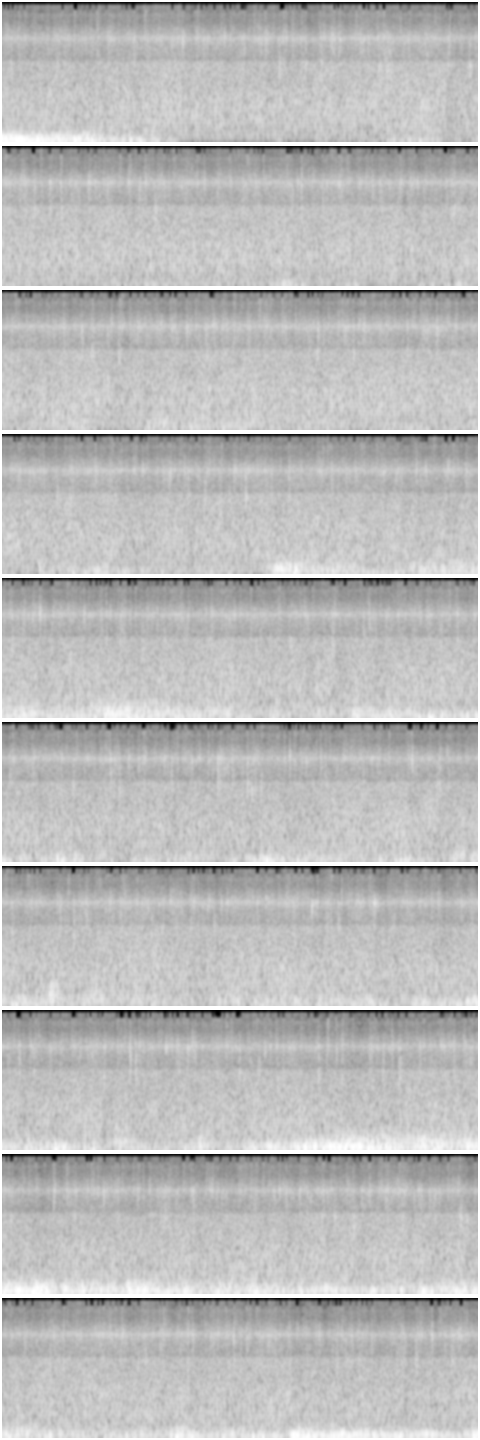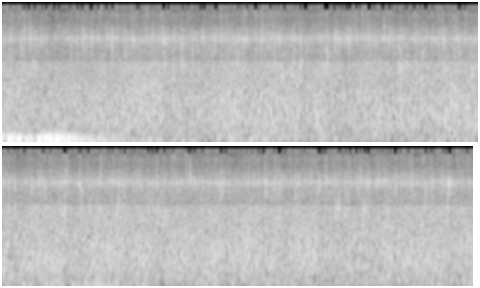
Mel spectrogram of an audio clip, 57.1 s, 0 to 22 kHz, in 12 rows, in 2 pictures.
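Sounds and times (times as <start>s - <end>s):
thunder rumbling: 0.0s - 1.3s
steady rain: 0.0s - 57.0s.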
